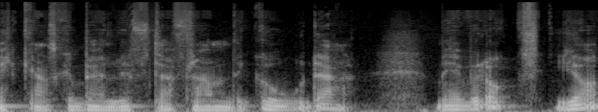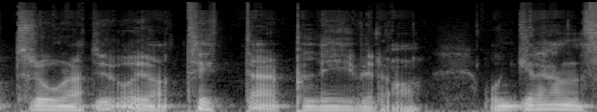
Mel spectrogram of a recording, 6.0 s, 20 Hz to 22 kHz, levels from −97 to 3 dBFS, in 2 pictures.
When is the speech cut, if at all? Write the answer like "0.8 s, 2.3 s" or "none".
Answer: 2.7 s, 3.4 s, 4.5 s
